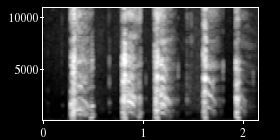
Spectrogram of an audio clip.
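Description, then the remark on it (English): A person coughs five times in a quick, fairly even series, each cough short and harsh, with brief silent gaps between them and no talking; the coughing is caused by the spicy taste of hot pepper sauce on a thumb. “it made him cough and made his tongue burn.”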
